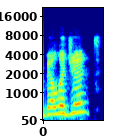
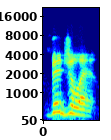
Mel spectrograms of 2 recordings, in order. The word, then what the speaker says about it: vigilant: he kept mispronouncing it he kept saying village it and now I'm stuck and I really have to think about it that it really is not village it's vigilant so yeah that's probably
